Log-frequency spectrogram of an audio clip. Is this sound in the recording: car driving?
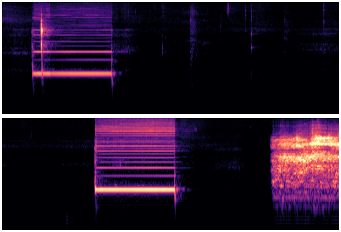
no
